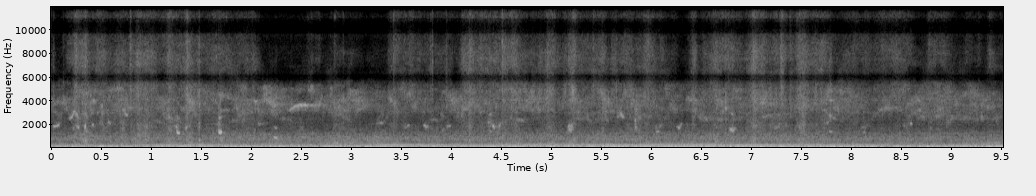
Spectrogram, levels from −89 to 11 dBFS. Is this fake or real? fake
